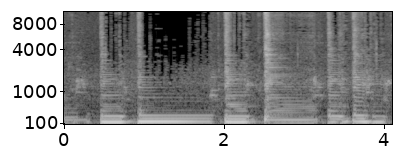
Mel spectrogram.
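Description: Four-string Rickenbacker electric bass playing octave double stops: a root and its octave plucked together with thumb and first finger, about six times, each pair ringing for up to a second.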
